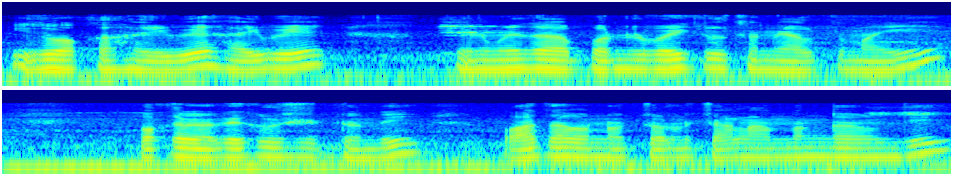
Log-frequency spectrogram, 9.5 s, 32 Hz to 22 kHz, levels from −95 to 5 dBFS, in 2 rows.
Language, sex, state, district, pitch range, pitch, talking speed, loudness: Telugu, male, Andhra Pradesh, Chittoor, 115-125 Hz, 120 Hz, 115 wpm, -38 LUFS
